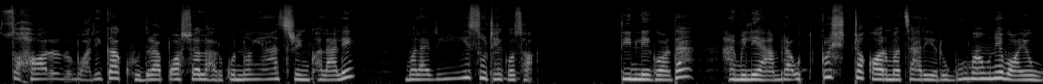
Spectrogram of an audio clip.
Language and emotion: Nepali, fearful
